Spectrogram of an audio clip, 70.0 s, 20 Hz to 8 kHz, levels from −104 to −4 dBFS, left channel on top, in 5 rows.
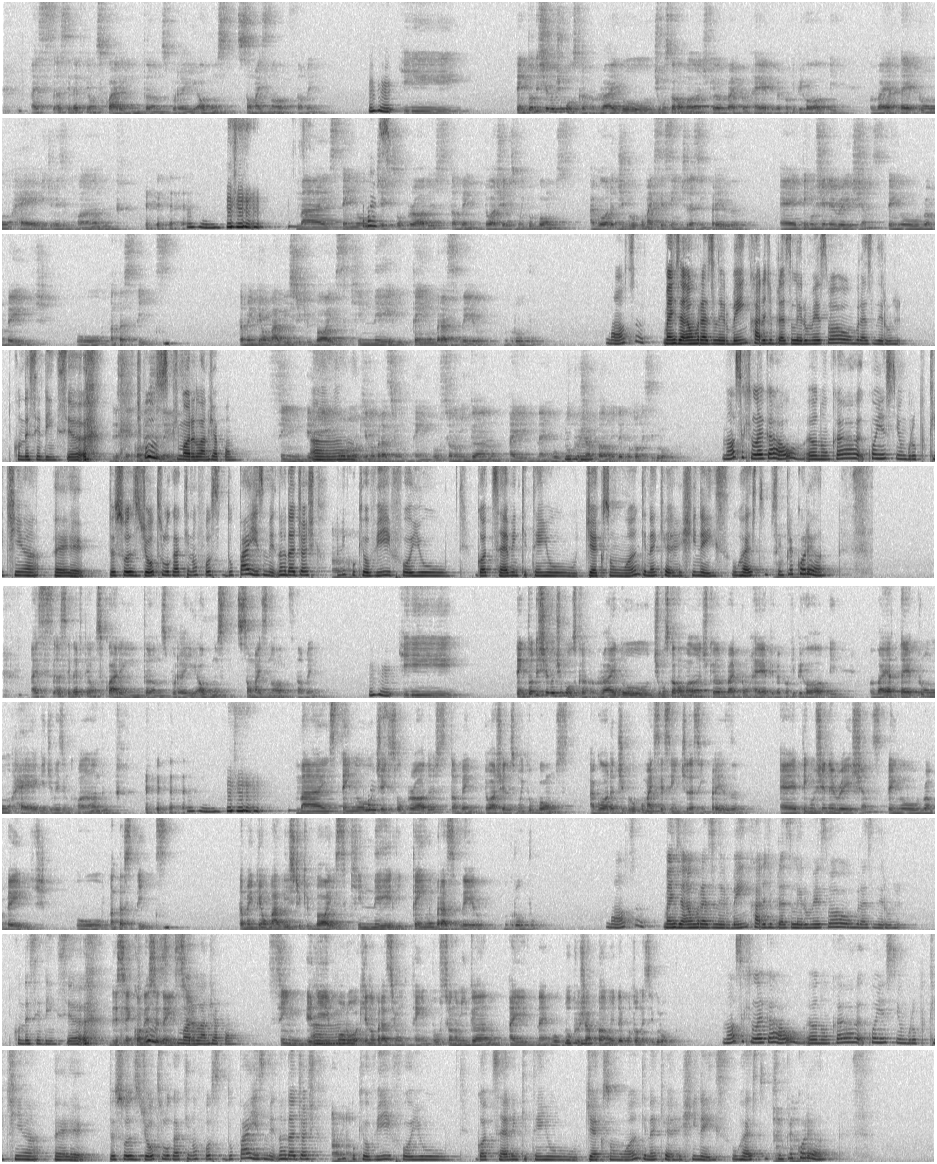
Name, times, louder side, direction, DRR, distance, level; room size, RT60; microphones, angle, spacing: voice 1, 0.4-4.8 6.0-6.8 7.7-12.6 13.0-15.8 16.1-16.8 18.4-22.5 22.8-25.1 25.7-28.6 29.1-30.4 31.5-35.2 35.5-36.1 43.6-44.9 46.0-52.0 60.9-61.4 67.5-68.0, right 3 dB, 60° right, 5 dB, 1.1 m, -36 dB
voice 2, 5.5-5.9 16.8-17.9 18.3-18.5 19.4-19.6 30.4-30.5 37.0-37.6 37.9-41.5 42.2-43.4 44.1-45.6 46.6-47.3 50.4-50.8 52.8-57.2 57.6-60.6 61.0-62.7 63.1-68.3 68.8-68.9, left 5 dB, 40° left, 15 dB, 0.3 m, -26 dB
16.5 x 12.5 x 2.5 m, 0.85 s
head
